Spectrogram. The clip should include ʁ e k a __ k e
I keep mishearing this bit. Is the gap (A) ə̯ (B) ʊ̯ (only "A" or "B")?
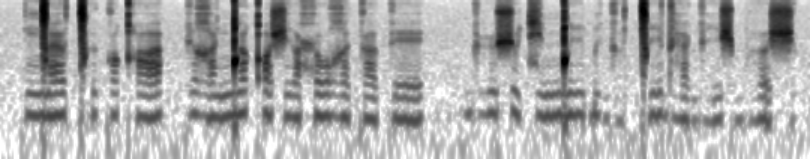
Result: A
